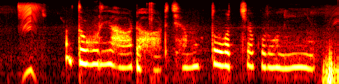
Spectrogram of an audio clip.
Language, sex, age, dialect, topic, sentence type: Magahi, female, 18-24, Northeastern/Surjapuri, banking, statement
